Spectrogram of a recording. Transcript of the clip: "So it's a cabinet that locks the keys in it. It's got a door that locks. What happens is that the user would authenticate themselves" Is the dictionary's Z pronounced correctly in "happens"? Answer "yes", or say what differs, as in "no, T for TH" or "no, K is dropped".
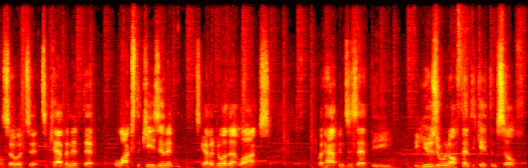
yes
